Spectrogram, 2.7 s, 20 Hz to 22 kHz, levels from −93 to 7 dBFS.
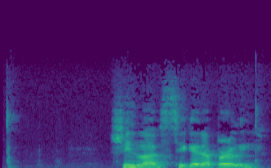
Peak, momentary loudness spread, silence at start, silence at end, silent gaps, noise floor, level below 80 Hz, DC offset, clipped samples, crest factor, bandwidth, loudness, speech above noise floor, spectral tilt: -10 dBFS; 6 LU; 0.05 s; 0.15 s; none; -66 dBFS; -74 dBFS; under 0.1%; under 0.1%; 18 dB; 13 kHz; -24 LUFS; 42 dB; -3.5 dB/octave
